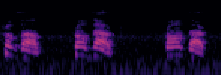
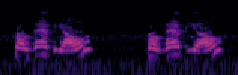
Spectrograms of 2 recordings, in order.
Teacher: add ill okay ill proverbial proverbial i change the stress or the stress is changed from the first syllable to the second syllable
